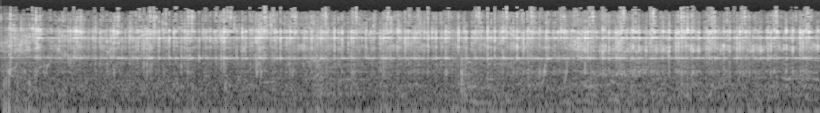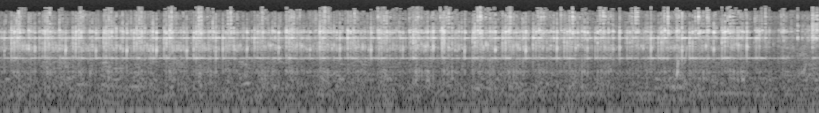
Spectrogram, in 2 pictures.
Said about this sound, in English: And with a Manhattan, I think it's kind of a crime. You want that Manhattan to be velvety smooth, so we're just going to give it a gentle, long stir.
